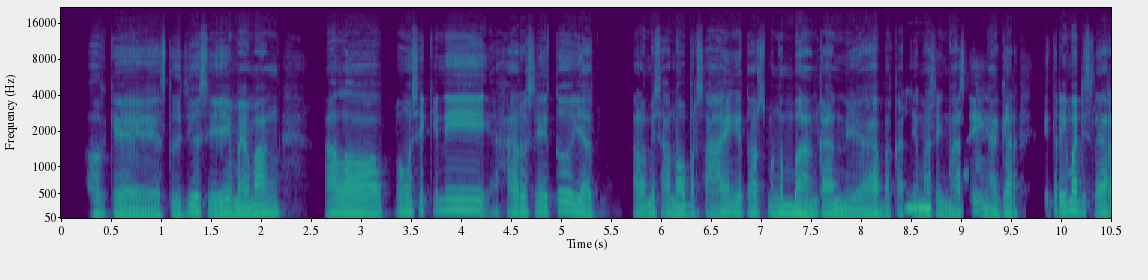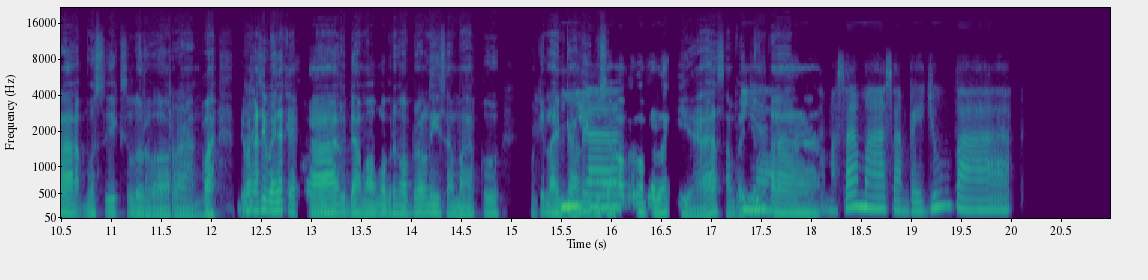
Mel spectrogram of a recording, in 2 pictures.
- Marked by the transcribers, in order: tapping
- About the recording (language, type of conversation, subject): Indonesian, podcast, Bagaimana layanan streaming memengaruhi cara kamu menemukan musik baru?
